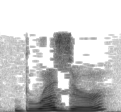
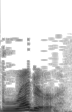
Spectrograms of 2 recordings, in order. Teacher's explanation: speakers of some languages pronounce it as bruzzer, with a Z sound, and other people pronounce it brudder, with a D there in the middle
